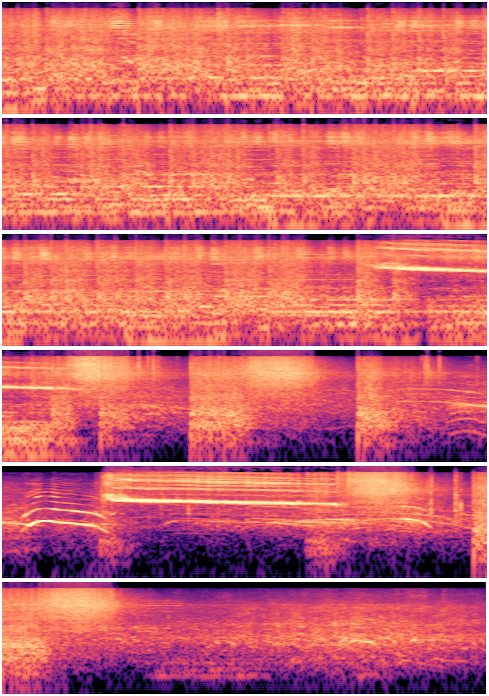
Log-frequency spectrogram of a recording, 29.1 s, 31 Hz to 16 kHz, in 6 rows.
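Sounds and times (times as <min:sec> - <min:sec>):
firework bangs and crackle: 0:00.0 - 0:19.0, 0:20.4 - 0:25.8
whistling rockets: 0:00.0 - 0:19.1, 0:20.4 - 0:25.8.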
